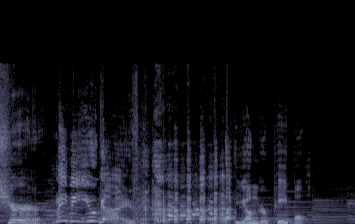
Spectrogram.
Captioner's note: laughs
